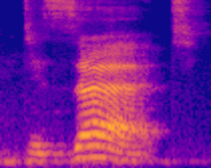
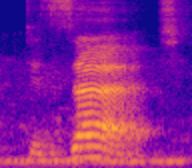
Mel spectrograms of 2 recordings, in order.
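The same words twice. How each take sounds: First: The stress is on the second syllable. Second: The same.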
